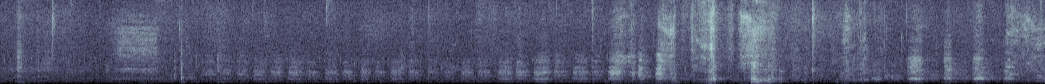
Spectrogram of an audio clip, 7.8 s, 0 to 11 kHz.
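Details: Staffordshire Bull Terrier puppies aged five weeks, filmed 27 September 2020, pant in quick breathy huffs about three per second. The rhythm grows louder and more pronounced in the second half.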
